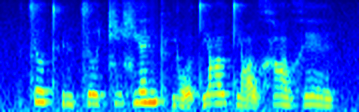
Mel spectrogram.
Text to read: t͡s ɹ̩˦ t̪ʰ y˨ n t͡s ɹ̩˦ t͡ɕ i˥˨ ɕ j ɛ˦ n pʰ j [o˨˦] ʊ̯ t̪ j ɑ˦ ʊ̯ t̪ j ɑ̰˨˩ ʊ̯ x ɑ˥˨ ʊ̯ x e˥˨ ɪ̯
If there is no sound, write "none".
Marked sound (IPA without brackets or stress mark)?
o̰˨˩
